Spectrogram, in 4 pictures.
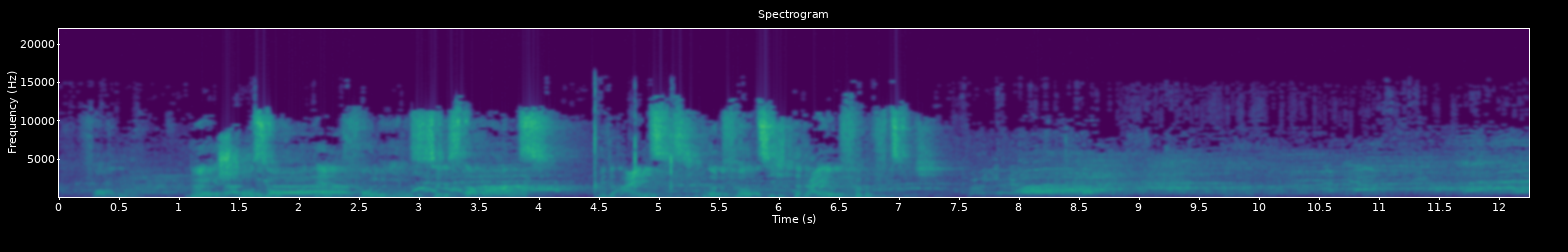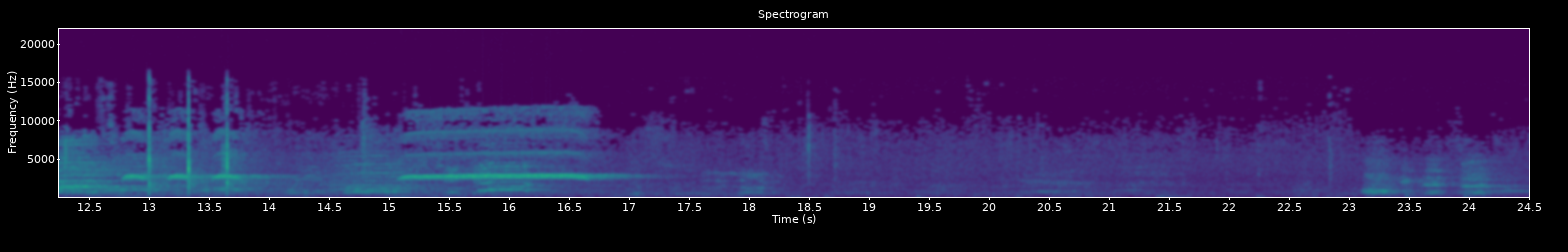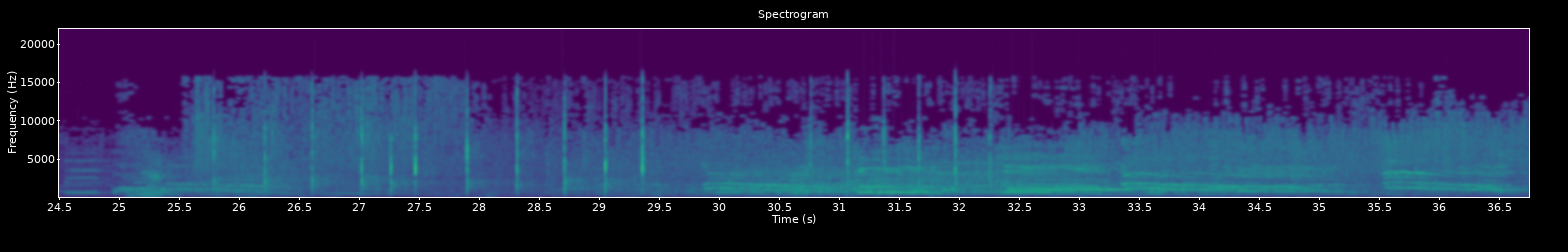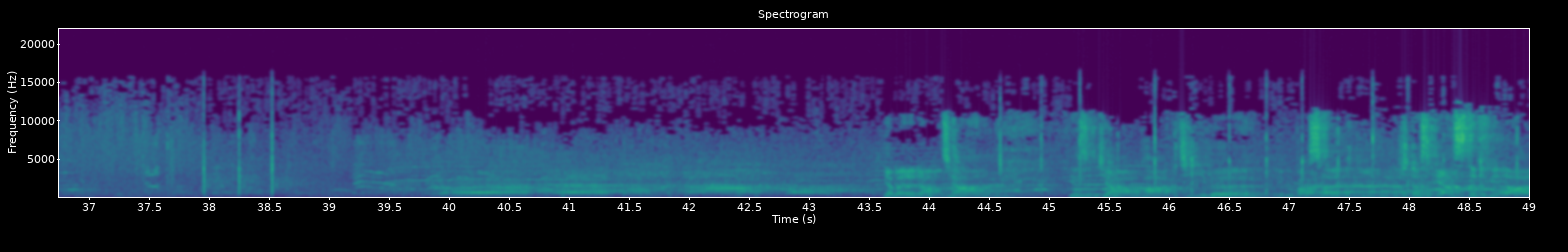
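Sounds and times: crowd chatter: 0:00.0 - 0:49.0
spectators yelling: 0:00.5 - 0:16.5, 0:29.1 - 0:37.7, 0:39.1 - 0:49.0
referee's whistle blasts: 0:15.0 - 0:17.1.

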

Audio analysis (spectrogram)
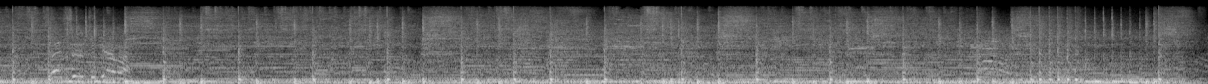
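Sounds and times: bass guitar: 0:00.0 - 0:12.0
electric guitars: 0:00.0 - 0:12.0.

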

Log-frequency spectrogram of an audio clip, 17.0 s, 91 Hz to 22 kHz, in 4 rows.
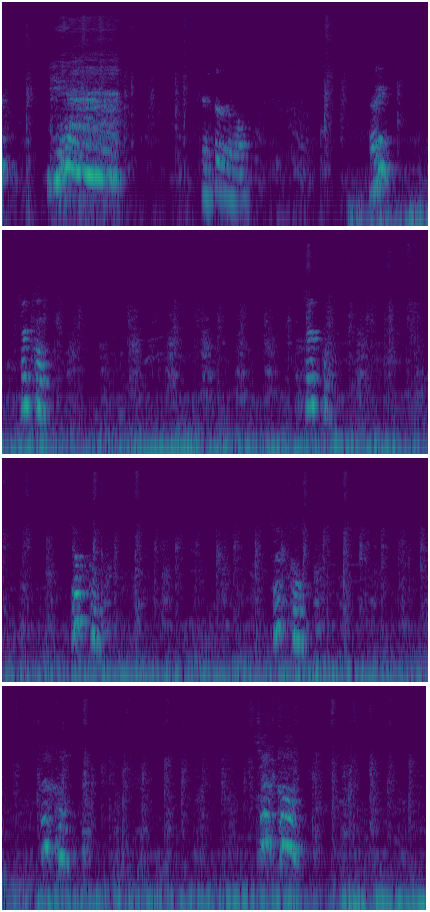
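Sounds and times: steady low hum: 0:03.5 - 0:17.0.

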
